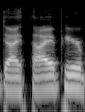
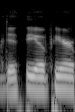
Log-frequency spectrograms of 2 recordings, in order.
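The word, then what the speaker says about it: dithiopyr: it has die i think it's pronounced dithy appear um not a sign but i think alan sometimes pronounces it di thiopeir but i think it's actually pronounced dithio pure but i could be wrong well shout out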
